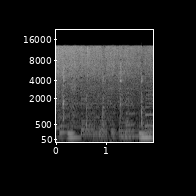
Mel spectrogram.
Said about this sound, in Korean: 프라이팬에 기름을 조금 두르고 김치를 쫑쫑 썰어 넣은 뒤 찬밥을 넣어 달달 볶은 김치볶음밥을 프라이팬째 들고 오자.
